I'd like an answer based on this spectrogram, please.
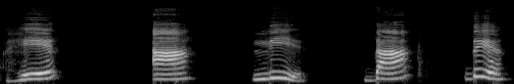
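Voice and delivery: Re, a, li, da, de split and punched one at a time; syllable by syllable. Shown as a demonstration. Teacher splitting realidade for students, loud separated syllables. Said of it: "Então, vamos, ó".

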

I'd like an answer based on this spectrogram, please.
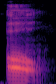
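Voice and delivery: I'll pronounced "all"; one loud, low syllable, "all"; reduced contraction. Shown as a demonstration. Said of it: "Essa é a pronúncia".

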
